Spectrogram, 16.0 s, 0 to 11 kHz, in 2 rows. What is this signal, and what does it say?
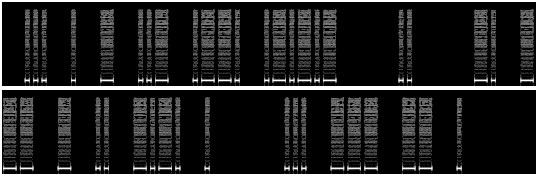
Morse code, heard as a keyed tone, about 19 wpm, spaced as for 14 wpm, 800 Hz. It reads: SETUP. I NOTICE SOME
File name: QSOs / QSOs-mp3s / WD0BGP 1@18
